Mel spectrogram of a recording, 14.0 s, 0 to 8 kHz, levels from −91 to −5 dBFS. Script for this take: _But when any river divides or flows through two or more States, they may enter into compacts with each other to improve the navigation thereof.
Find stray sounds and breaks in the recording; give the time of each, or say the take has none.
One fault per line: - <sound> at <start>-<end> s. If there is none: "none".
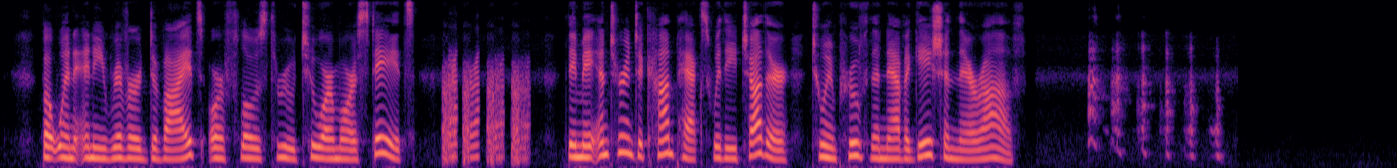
- laugh at 4.4-5.3 s
- laugh at 10.9-12.3 s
